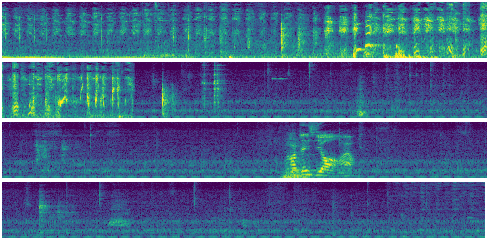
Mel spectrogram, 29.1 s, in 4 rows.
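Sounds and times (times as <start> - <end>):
people laughing: 0.0 - 9.3.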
